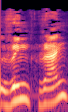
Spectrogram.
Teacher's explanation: ring, rang, that's a voiced, velar and nasal sound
